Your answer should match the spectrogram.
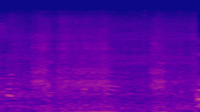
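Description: Street noise with the low rumble of a motor vehicle's engine, swelling briefly through the middle.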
